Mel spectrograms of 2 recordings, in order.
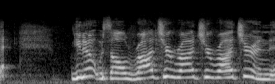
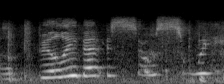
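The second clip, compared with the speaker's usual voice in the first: tender; 8 semitones higher, 5 dB quieter than usual. Acted. Touched by Billy's gift.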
